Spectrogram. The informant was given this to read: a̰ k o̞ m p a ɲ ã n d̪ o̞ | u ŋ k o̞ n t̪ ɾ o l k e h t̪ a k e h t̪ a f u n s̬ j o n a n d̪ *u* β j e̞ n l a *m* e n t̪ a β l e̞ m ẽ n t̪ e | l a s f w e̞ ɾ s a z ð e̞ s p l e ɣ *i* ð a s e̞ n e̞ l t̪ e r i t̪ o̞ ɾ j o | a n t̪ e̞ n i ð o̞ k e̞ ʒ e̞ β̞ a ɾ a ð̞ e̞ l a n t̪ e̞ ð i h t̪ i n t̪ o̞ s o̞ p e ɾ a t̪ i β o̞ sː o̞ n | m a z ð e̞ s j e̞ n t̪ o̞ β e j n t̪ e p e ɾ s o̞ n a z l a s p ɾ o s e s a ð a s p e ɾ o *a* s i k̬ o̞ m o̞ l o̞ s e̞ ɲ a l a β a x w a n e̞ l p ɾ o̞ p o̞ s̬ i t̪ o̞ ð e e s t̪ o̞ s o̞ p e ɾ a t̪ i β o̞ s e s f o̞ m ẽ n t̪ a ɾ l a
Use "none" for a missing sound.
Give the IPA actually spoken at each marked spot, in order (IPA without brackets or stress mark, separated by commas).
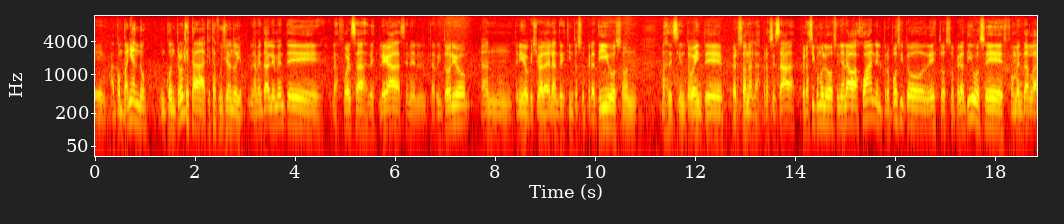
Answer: o, m, a, a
